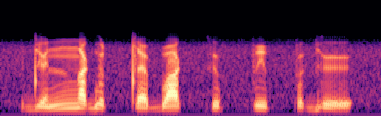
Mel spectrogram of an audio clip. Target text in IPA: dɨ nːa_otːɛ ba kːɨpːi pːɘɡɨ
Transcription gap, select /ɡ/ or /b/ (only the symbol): ɡ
